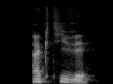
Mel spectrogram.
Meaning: masculine plural of activé
- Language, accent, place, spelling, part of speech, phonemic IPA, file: French, France, Lyon, activés, verb, /ak.ti.ve/, LL-Q150 (fra)-activés.wav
